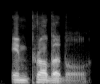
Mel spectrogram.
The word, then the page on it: improbable: British English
